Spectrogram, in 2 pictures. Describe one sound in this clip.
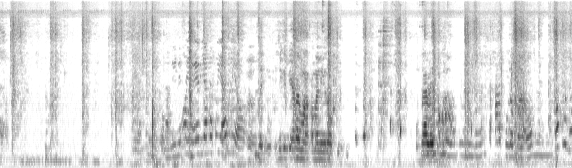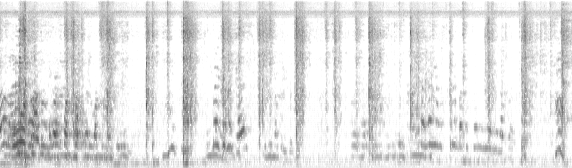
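A hoe chops repeatedly into the dirt.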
